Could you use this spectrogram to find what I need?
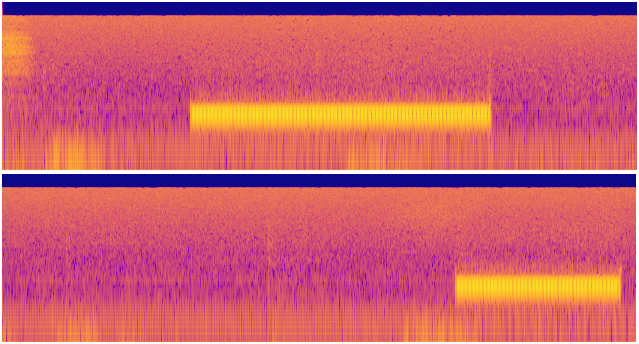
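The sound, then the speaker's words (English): A telephone ringback tone from an outgoing test call to a number in Chicago, placed on a phone show on Cacti Radio: two steady, loud two-second rings separated by a long silent pause, heard through a phone line with faint background hiss. “Okay, Domino's wouldn't answer, so we're going to do our test call now.”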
